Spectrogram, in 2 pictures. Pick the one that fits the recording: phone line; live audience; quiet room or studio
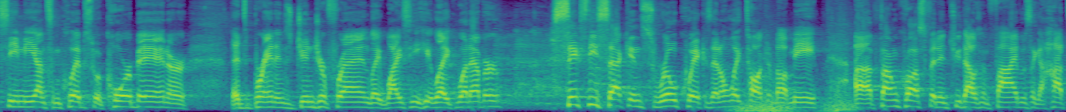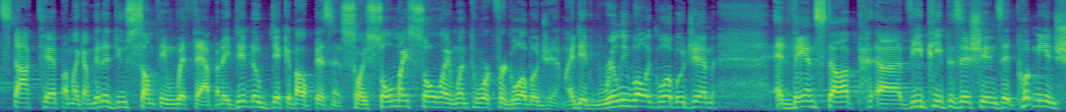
live audience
